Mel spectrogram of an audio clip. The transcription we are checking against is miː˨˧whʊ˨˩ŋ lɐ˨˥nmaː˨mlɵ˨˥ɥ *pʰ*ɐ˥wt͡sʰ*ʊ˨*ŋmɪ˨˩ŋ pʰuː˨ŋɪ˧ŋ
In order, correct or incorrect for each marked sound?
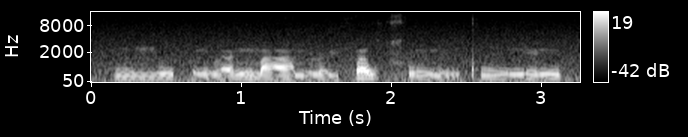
incorrect: f, correct

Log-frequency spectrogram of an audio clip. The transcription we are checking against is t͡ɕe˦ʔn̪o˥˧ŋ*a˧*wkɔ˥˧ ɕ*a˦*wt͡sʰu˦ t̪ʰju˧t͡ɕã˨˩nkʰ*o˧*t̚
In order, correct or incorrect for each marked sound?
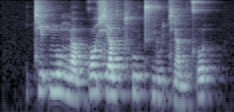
correct, correct, incorrect: o˦

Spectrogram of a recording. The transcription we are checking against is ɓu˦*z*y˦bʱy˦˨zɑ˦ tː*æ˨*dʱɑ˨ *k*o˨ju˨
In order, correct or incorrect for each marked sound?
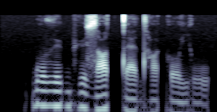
incorrect: ð, correct, correct

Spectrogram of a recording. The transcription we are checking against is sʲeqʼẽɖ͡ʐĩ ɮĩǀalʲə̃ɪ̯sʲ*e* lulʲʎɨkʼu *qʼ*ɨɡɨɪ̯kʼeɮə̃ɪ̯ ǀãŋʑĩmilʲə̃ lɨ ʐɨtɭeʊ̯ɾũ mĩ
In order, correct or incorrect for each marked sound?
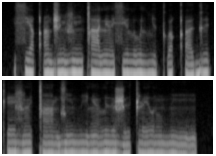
incorrect: ɨ, correct

